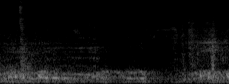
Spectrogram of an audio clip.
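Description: Pigeons cooing in a steady, repeated low murmur of soft calls close by, with no voices.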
